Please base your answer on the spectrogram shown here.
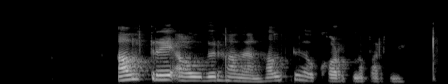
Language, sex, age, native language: Icelandic, female, 70-79, Icelandic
